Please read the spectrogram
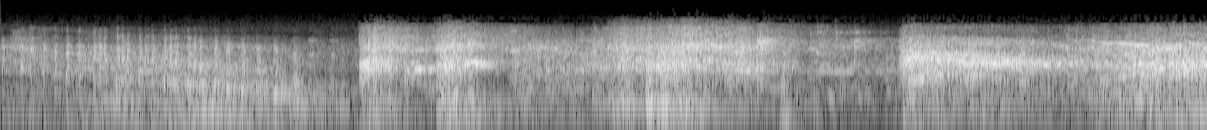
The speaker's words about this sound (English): I said the old truck's running pretty smooth.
